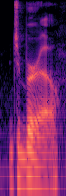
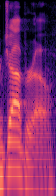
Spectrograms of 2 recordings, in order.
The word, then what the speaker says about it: Jaburo: All right, let's talk about Jaburo or Jabro. Oh, no. or Jabra depending on how however you want to pronounce it depending on your habu.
